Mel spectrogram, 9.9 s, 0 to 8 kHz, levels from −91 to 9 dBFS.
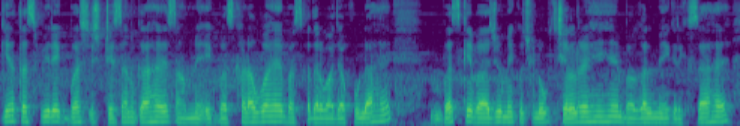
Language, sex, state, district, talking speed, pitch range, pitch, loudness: Hindi, male, Chhattisgarh, Bilaspur, 195 wpm, 105-120 Hz, 115 Hz, -24 LUFS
